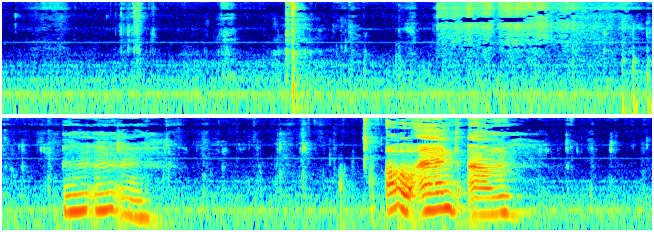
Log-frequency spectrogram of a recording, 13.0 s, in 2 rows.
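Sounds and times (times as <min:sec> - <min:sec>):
low steady hum: 0:00.0 - 0:13.0
quiet chewing: 0:01.0 - 0:07.1, 0:08.0 - 0:10.4, 0:11.8 - 0:13.0.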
